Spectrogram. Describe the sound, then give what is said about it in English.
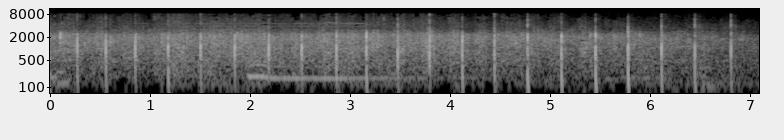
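An audience at the Braille Challenge awards applauds steadily for several seconds, a dense wash of clapping with a few sharp claps standing out in a regular beat throughout. “We are very appreciative, and let's give a round of applause to Braille for making this happen.”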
